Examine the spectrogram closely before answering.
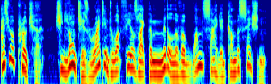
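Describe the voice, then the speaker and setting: A man narrating a dating video game as a dramatic storyteller, reading scripted prose with a husky voice. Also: mid-range voice, sing-song, normal speed, no room sound, studio quality. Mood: wry intrigue.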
